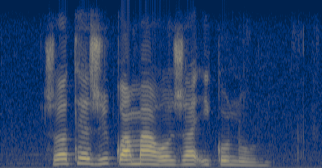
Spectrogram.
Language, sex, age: Venda, female, 21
